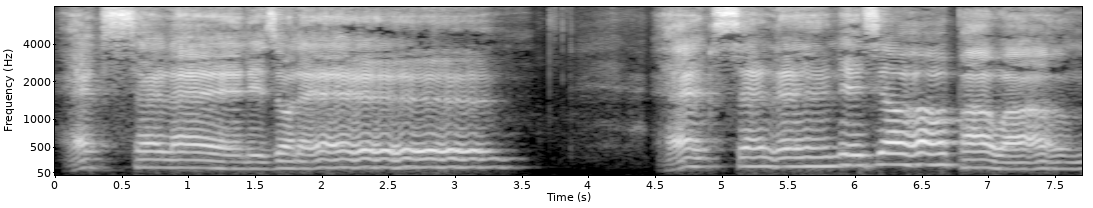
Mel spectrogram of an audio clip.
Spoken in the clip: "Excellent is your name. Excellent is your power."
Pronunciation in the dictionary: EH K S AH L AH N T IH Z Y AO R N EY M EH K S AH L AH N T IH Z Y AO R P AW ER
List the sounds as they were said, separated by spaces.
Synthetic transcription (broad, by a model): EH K S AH L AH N IH Z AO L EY EH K S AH L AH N IH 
